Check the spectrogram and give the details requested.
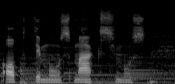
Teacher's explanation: having that bilabial consonant right nearby the M or the P, like an optimus, maximus, has an effect on that vowel for me when I speak that. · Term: reduced vowel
